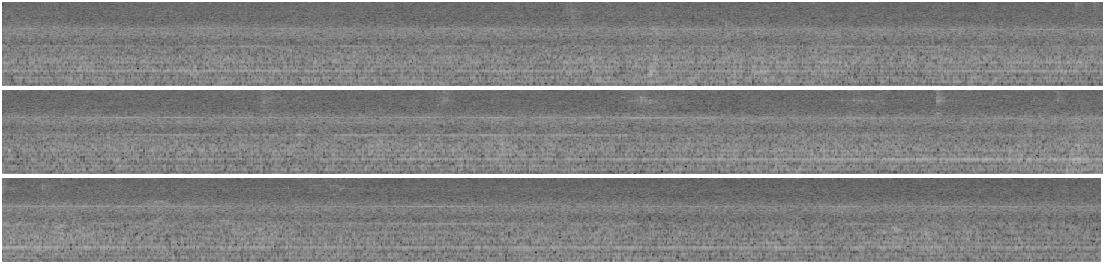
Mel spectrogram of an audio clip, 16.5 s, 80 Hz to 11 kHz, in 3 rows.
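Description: Hankyu 7000 series electric train running at steady speed, heard from inside the car: a continuous rumble of wheels on track with a steady tone over it and no let-up.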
